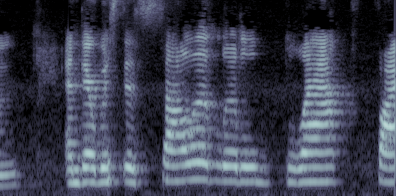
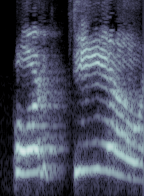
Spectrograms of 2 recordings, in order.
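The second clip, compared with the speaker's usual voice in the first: Portillo said proudly, much higher and louder; 11 semitones higher, 8 dB louder, slower than usual. Retold or imitated. Comic tells painters her puppy's name, proudly. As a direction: announce Portillo like a proud mom. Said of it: "And so proudly I said".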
